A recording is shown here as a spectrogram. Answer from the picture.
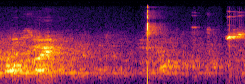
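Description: Near silence broken by a single sharp click about one and a half seconds in, a computer mouse button being clicked.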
